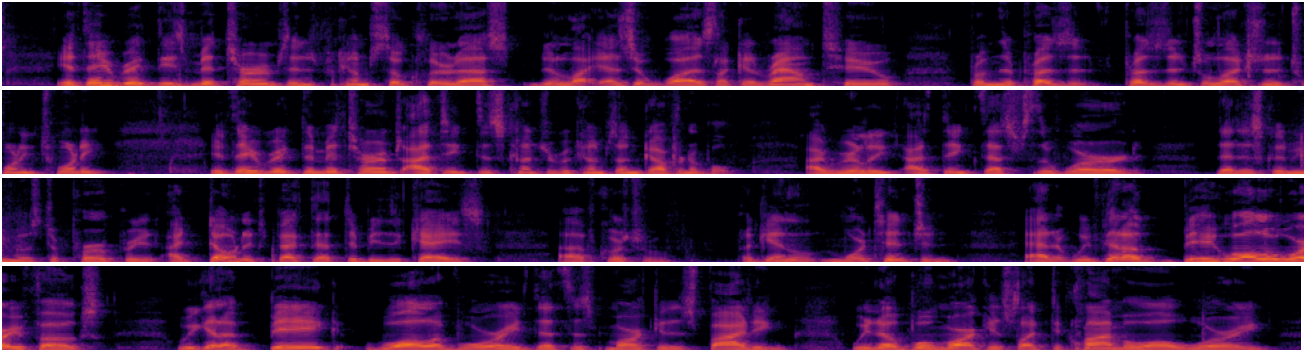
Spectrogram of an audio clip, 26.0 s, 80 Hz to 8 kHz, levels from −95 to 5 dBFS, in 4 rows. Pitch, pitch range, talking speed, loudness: 135 Hz, 125-155 Hz, 235 wpm, -39 LUFS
